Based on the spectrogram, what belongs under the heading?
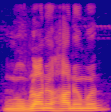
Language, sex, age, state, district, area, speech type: Bodo, male, 45-60, Assam, Baksa, rural, spontaneous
